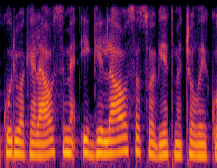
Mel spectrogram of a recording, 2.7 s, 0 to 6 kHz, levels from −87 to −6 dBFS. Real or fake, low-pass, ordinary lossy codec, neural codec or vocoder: fake; 5.4 kHz; Opus, 24 kbps; codec, 16 kHz, 8 kbps, FreqCodec, larger model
